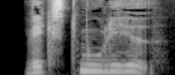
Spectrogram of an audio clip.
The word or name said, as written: vækstmulighed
